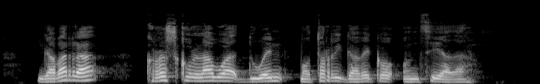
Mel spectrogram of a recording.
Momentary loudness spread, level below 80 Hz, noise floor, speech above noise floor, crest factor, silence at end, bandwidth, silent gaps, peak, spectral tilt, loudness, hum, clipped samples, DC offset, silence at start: 11 LU; -62 dBFS; -67 dBFS; 50 dB; 18 dB; 0.65 s; 11 kHz; none; -2 dBFS; -7 dB/octave; -18 LUFS; none; under 0.1%; under 0.1%; 0.4 s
